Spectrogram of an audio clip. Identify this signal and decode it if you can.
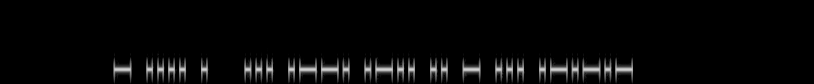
Morse code, heard as a keyed tone, about 22 wpm, 700 Hz. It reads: THE SPLITS.
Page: morse-code-ninja-practice-22wpm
